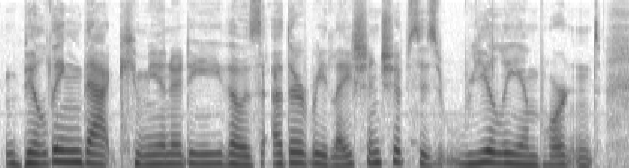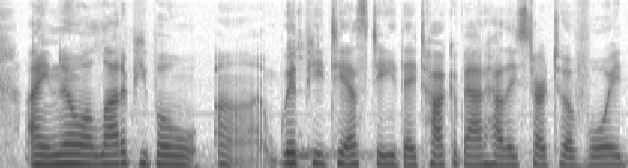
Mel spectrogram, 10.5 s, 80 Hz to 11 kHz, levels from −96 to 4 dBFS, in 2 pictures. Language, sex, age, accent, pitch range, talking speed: English, female, 40-59, American, 170-200 Hz, 150 wpm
